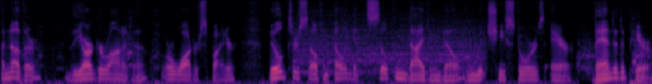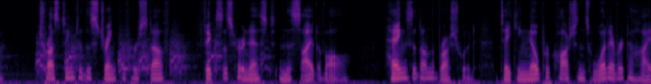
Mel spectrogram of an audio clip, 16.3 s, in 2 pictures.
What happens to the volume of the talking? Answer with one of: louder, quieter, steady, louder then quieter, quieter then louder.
steady.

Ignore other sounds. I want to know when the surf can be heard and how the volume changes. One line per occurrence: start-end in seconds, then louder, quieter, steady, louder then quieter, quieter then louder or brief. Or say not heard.
not heard.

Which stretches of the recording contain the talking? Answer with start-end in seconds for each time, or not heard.
0.0-16.2.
